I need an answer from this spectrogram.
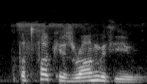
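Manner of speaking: ordinary talk, nothing marked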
